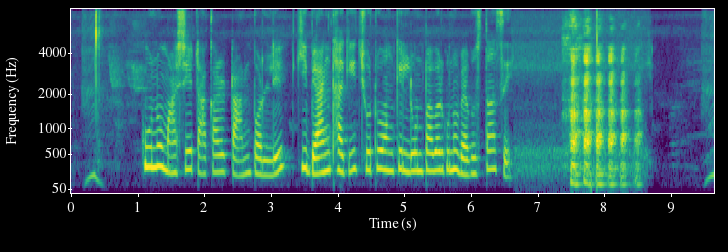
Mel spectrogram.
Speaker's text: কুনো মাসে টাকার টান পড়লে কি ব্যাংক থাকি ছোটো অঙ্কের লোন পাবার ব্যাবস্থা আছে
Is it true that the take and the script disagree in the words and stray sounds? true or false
true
